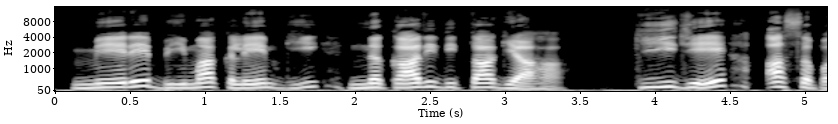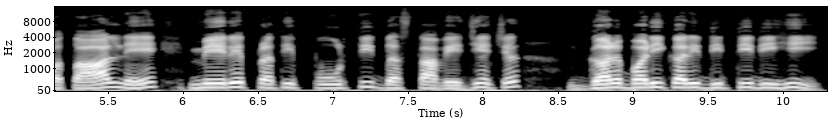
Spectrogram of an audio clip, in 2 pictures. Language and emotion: Dogri, angry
